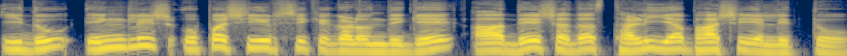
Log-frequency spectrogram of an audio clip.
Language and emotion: Kannada, neutral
